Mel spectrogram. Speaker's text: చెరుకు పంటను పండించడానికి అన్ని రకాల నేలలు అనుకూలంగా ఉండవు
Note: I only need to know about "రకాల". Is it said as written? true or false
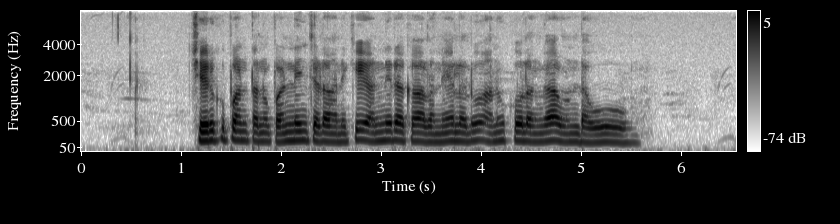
true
